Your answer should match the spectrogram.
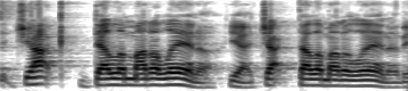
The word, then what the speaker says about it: Della Maddalena: Yeah, Jack Della how do you pronounce it? Jack Della Maddalena.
